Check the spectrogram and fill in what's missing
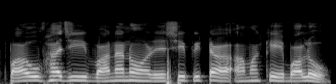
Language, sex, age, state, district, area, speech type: Bengali, male, 45-60, West Bengal, Jhargram, rural, read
